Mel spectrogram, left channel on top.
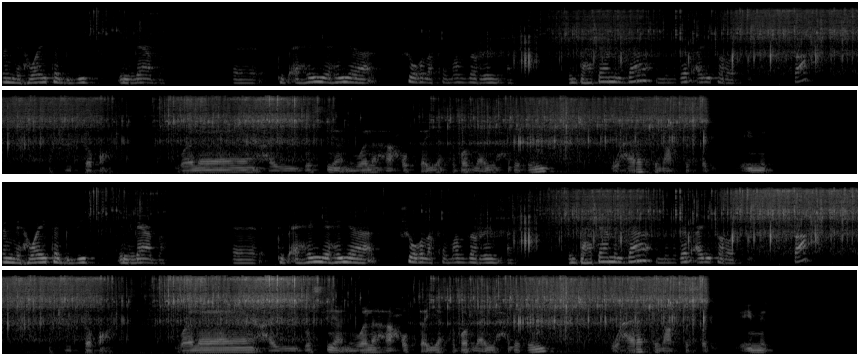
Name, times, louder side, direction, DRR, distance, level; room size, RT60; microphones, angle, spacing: voice 1, 0.0-1.7 2.3-5.1 5.7-7.4 7.9-8.2, right 5 dB, 85° right, 0.6 m, -47 dB
sound 1, 0.8-1.6 3.2-3.3 3.8-3.9 4.2-4.5 4.7-12.2 12.6-15.6, right 6 dB, 15° right, 0.3 m, -38 dB
voice 2, 9.1-9.7 10.3-14.0 14.6-16.3, right 4 dB, 55° right, 0.8 m, -49 dB
13.0 x 5.2 x 2.9 m
head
